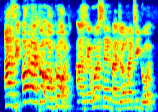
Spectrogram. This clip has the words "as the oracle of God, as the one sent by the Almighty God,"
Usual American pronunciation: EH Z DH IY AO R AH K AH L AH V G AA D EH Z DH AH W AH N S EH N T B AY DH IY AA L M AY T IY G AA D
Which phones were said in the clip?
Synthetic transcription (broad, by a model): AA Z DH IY AO R AH K AH L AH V G AA D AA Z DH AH W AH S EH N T B AY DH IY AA M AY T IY G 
